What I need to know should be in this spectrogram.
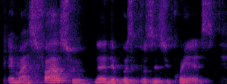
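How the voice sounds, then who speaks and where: A man's voice: fairly low pitch, big pitch swings, fairly quick. A young man with a Brazilian Portuguese accent giving a thoughtful spoken talk on music, often adding "né?" and restarting phrases. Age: young adult. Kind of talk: reflective spoken lecture. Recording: roomy echo.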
